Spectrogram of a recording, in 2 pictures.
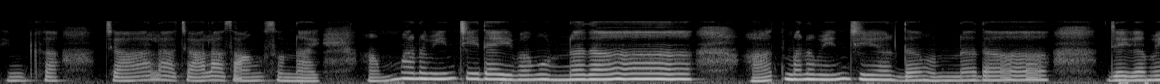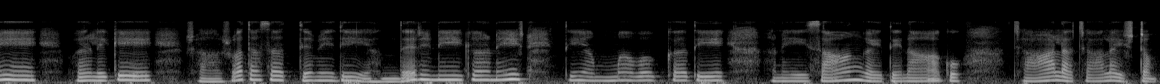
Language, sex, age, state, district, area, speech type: Telugu, female, 30-45, Telangana, Peddapalli, rural, spontaneous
